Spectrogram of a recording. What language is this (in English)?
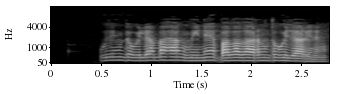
Bashkir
